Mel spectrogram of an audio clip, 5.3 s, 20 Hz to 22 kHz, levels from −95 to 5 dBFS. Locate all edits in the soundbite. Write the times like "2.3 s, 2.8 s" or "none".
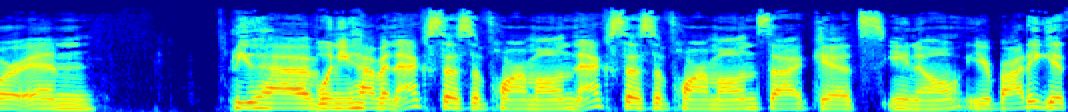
1.6 s, 2.9 s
